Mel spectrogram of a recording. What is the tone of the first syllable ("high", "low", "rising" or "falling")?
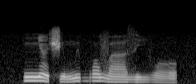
falling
